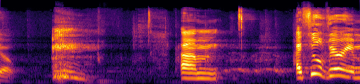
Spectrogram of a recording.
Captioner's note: clears throat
